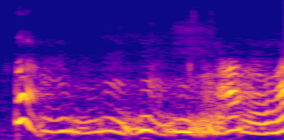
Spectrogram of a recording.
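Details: A female Boston Terrier "having a chat" makes a drawn-out, wavering whine-howl that rises and falls like talking.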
